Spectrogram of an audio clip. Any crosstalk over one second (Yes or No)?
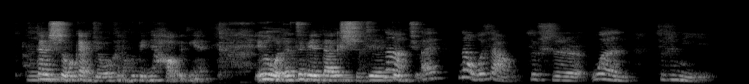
Yes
